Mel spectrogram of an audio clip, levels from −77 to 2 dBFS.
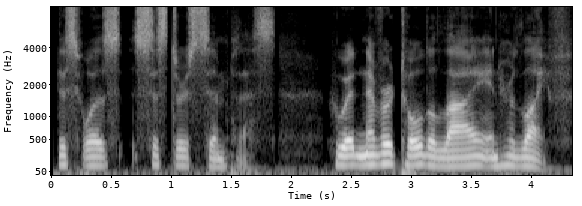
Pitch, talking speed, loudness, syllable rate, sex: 105 Hz, 180 wpm, -16 LUFS, 4.6 syllables/s, male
